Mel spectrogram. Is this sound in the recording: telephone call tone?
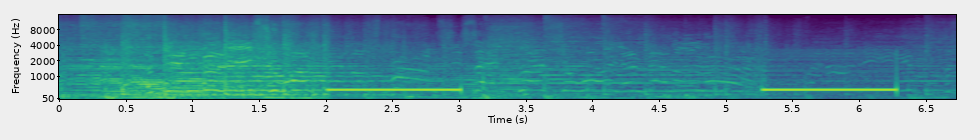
yes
